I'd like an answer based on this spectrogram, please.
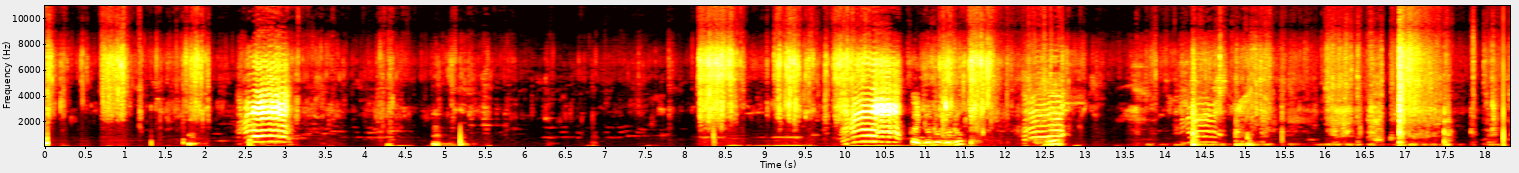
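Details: Goat being bathed: repeated short, harsh, nasal bleats, some with a shaky vibrato, scattered between bursts of hissing, splashing noise and quiet handling sounds.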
